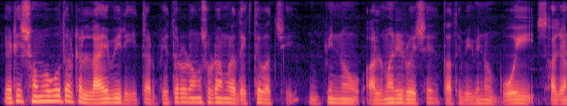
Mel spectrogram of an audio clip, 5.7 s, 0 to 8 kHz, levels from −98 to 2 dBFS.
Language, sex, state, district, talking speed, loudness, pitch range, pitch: Bengali, male, West Bengal, Kolkata, 180 wpm, -25 LUFS, 95-115 Hz, 105 Hz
